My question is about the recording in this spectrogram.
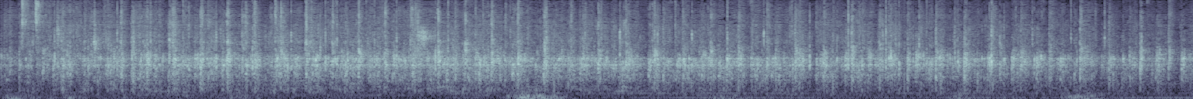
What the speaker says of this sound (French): nous applaudissons moment là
